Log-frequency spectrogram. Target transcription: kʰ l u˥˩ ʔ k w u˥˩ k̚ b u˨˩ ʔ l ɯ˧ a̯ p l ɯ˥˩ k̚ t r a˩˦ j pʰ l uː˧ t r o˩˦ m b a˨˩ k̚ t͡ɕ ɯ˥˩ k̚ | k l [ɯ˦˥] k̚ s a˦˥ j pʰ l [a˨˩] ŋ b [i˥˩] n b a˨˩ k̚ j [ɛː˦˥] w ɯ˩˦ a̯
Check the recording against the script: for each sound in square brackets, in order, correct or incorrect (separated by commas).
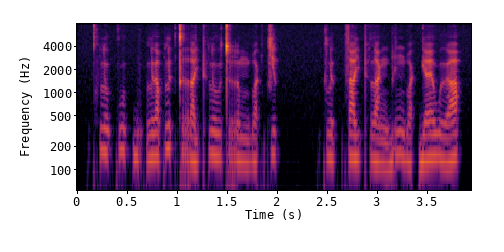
incorrect, correct, correct, correct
